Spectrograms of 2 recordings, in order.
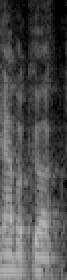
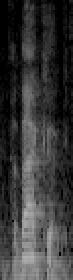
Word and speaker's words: Habakkuk: Some say Habakkuk, some say Habakkuk. Depends how you want to pronounce it. Both are okay.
